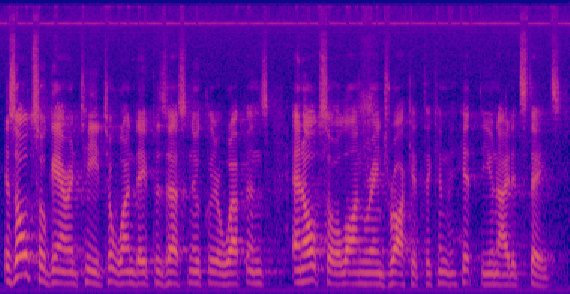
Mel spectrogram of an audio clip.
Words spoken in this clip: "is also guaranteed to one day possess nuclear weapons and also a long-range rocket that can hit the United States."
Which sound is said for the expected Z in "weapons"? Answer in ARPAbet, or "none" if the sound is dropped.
Z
